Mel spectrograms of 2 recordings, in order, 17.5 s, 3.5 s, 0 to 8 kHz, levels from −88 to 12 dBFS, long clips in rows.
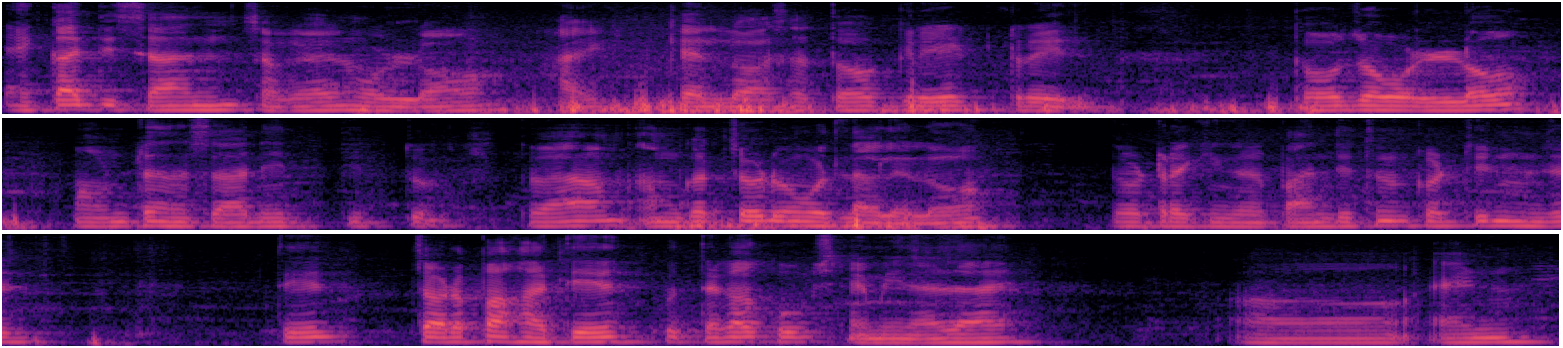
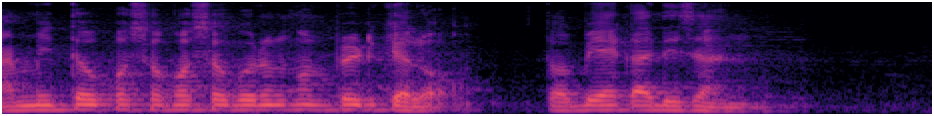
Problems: constant background noise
